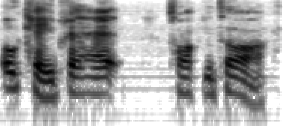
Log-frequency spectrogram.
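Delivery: hyped at Pat's promo; impressed reaction. Retold or imitated. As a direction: jump back impressed. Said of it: "I was like".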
